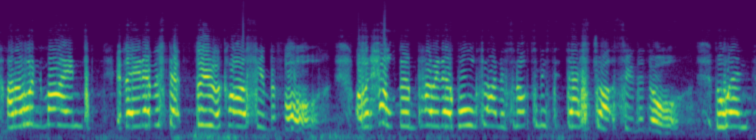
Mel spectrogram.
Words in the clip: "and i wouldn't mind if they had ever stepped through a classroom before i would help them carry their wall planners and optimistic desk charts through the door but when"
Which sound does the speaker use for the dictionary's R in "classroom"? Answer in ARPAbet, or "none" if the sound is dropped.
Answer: none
